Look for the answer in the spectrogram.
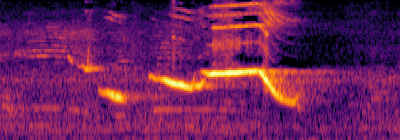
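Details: Large-bodied Sumbawa black-naped oriole whistling: a short rising note, then a long fluty whistle that climbs and holds before sliding steeply down, with a faint low hum underneath.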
